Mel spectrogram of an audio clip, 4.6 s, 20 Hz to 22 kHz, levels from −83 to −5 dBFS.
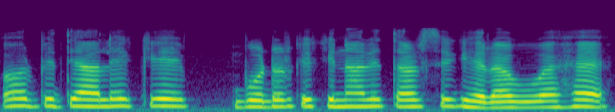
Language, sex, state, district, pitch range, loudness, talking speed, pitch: Hindi, female, Jharkhand, Palamu, 225-245 Hz, -14 LUFS, 140 wpm, 235 Hz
